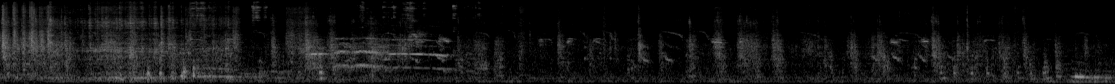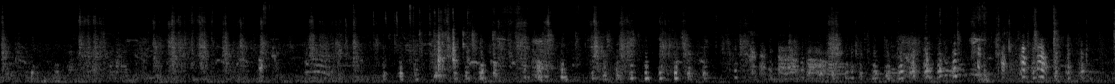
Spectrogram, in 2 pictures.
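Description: Two laying hens cluck at feeding time, with scattered bird calls rising over a steady, noisy farmyard background that lasts throughout.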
